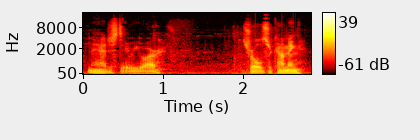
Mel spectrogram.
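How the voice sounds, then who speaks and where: A man's voice: deep voice, huge pitch swings, moderate pace, creaky, a little mellow. A man hosting a gaming channel, talking through a strategy game and thinking aloud as he goes. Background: video game music.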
